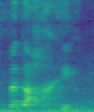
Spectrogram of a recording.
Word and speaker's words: Petah Tikva: So it's Petah Tikva. And of course, I have to sing it. Kailangan ng So- mutusolba. So you're like, how do I sing Petah Tikva?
